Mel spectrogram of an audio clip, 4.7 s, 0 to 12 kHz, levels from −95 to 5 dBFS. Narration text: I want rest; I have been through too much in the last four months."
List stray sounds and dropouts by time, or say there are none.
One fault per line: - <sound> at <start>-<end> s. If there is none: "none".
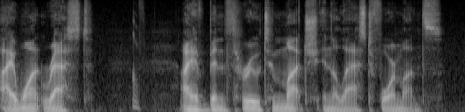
- chirp at 1.3-1.5 s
